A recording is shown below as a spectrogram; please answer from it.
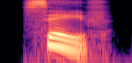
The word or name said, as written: save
